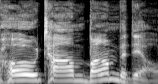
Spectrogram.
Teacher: ho tom bomb are all stressed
